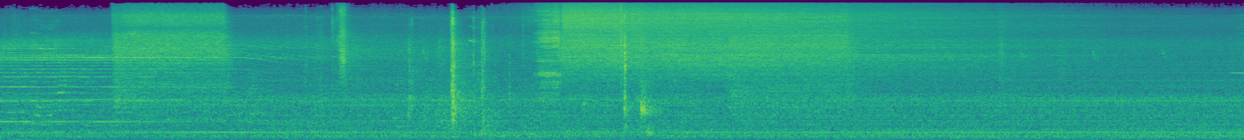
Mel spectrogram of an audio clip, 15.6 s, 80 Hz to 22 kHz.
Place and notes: Manlleu, Barcelona, España - Estació de tren
Estació de tren
Manlleu, Barcelona, Spain, 23 May, ~04:00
